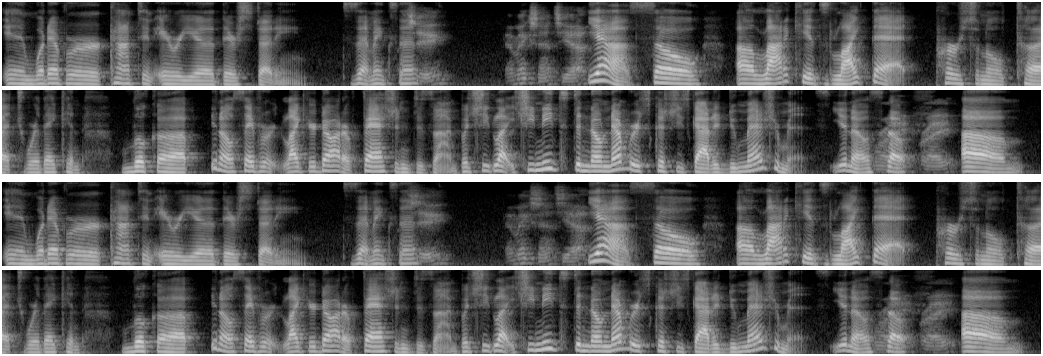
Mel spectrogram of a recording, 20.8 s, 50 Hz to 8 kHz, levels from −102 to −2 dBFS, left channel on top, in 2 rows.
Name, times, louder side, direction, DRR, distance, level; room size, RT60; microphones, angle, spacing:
voice 1, 0.0-2.9 3.5-4.2 5.9-7.0 7.3-9.0 9.3-11.2 11.6-18.3 18.7-19.4 20.0-20.6, left 1 dB, 15° left, 12 dB, 0.6 m, -31 dB
voice 2, 4.0-4.4 5.0-5.9 19.1-19.9, left 3 dB, 65° left, 3 dB, 2.6 m, -47 dB
15.0 x 6.4 x 4.1 m, 0.29 s
head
